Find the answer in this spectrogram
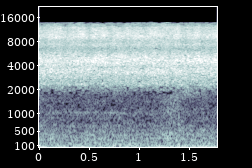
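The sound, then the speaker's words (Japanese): A dense, steady wall of cicada buzzing, from cicadas such as large brown cicadas (aburazemi), fills the air outdoors, loud and unbroken like a continuous sizzling hiss with no pauses or voices. “今もこのセミの鳴き声っていうのが入ってると思うんですけどずっとこの音ですね、うん、昔はねこのいろんなセミの鳴き声がつくつく帽子であったり、ね、ミンミンゼミであったりっていうのが、ね、入り混じってたように思うんですけど今はやっぱりアブラゼミとかね、まクバゼミみたいな風になってきてますね。”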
